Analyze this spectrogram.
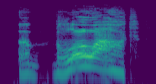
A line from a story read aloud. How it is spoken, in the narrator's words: he gasped hoarsely, the universal terror of pressure loss rising like a devil in his mind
